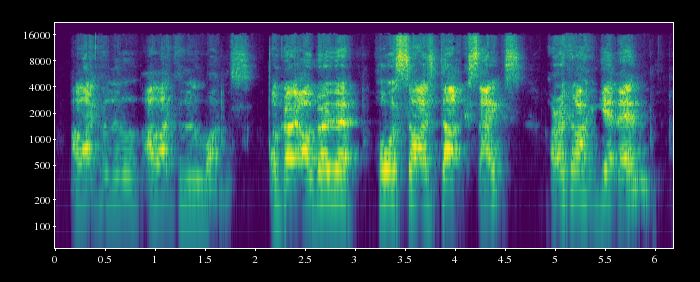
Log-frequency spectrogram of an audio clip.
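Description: A man's very fast speech in an Australian accent with ordinary pitch variation. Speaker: sim racing streamer. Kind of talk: casual interview.

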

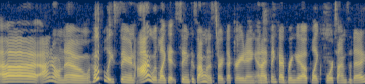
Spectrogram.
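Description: With a plain, everyday voice, a woman talks at a fairly quick pace with hardly any pauses, her fairly high pitch showing ordinary variation, in a dry, close sound with no echo and a quiet background. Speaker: girlfriend guest. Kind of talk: casual interview chat.

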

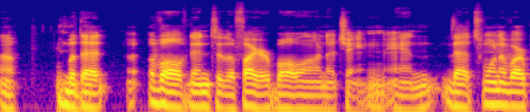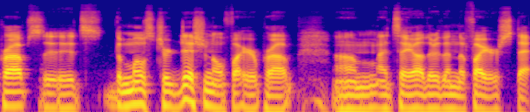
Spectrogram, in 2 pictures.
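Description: In an unremarkable speaking voice, a man with a fairly low pitch talks at a fairly slow pace with fairly even intonation. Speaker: fire dancer. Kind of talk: casual interview chat.

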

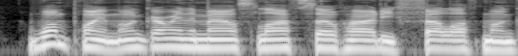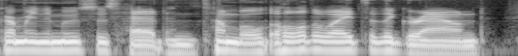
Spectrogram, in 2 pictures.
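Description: The text is read in a natural voice.

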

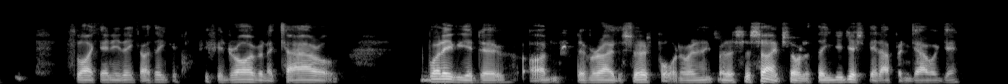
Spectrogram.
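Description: A man with an Australian accent talks fairly quickly in a fairly low, flat monotone, his loudness swinging widely. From Queensland, Australia. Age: 70s. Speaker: retired jockey. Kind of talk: interview. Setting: phone call.

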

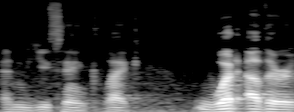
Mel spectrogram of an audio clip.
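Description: This man's voice is very deep and low in pitch. He speaks at a fairly slow pace with ordinary pitch variation. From Mexico City, Mexico. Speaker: brand consultant and executive coach. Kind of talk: casual interview.

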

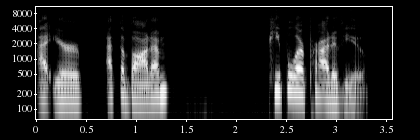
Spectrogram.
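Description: In a dry, close recording with no echo and a silent background, a woman with a normal speaking voice talks at a fairly quick pace, her medium pitch showing ordinary variation. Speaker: podcast co-host. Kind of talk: casual chat.

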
